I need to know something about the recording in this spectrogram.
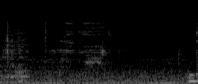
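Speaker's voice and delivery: slow awed whisper. Real, not acted. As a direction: hush it out slowly. Overwhelmed by the plate.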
